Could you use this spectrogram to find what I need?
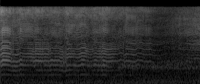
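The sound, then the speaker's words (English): Mosquito buzzing in a faint, steady high-pitched whine that holds without a break, with no other sounds. “Tracy was bitten by a mosquito on her hand.”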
